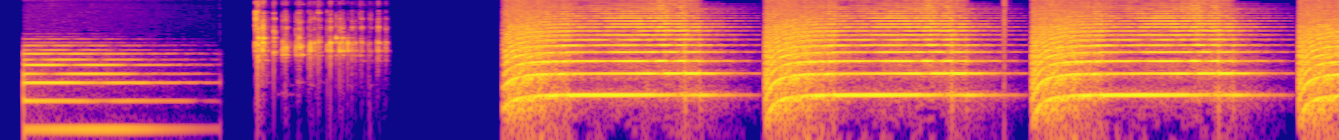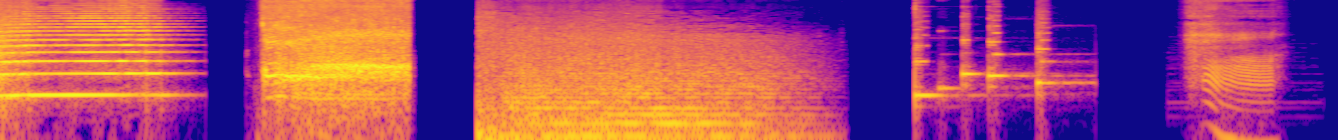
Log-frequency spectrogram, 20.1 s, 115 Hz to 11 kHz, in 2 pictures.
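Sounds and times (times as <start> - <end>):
long horn blasts: 3.8 - 11.6.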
